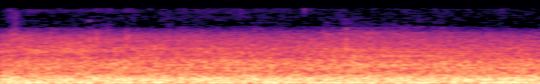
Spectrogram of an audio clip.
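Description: Steady road and engine noise heard inside a car's cabin while driving at freeway speed, with a constant low hum underneath.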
